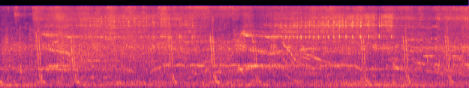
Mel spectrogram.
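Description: Buzz Lightyear Space Ranger Spin ride audio: soundtrack music with frequent short laser-blaster zaps, falling electronic tones and clicks from the riders' laser guns and targets. A rapid high beeping comes about halfway through.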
